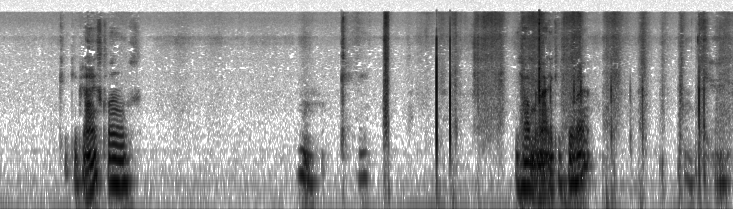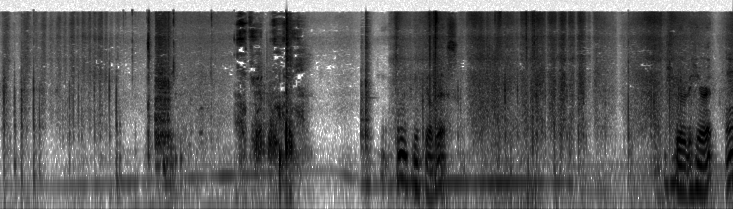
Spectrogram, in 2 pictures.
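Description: A man speaks softly and close to the microphone.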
